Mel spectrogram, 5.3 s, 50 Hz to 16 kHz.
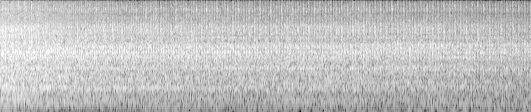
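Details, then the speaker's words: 1973 VW Super Beetle 1760cc air-cooled flat-four with dual 40 carbs and new exhaust, first fire-up, idle tuned on carbs, not yet static timed; fast light ticking chatter at idle, valves to be readjusted; ticking chatter, valve clearance suspected. "We'll go back and uh adjust the valves again, make sure they're all good because it does sound a little chattery."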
